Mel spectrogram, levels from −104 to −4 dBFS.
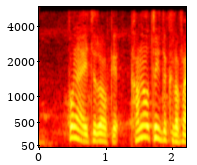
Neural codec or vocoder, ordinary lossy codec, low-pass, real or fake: codec, 24 kHz, 0.9 kbps, WavTokenizer, medium speech release version 1; none; 5.4 kHz; fake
